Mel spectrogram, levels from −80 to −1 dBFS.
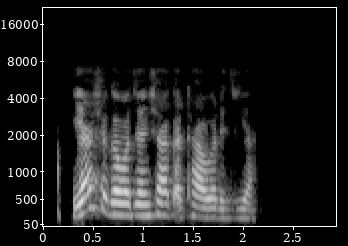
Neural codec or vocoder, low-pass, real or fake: none; 7.2 kHz; real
